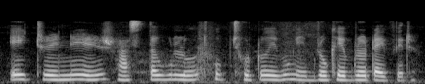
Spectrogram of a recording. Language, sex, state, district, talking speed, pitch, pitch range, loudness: Bengali, female, West Bengal, Alipurduar, 155 wpm, 215 Hz, 200-225 Hz, -17 LUFS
